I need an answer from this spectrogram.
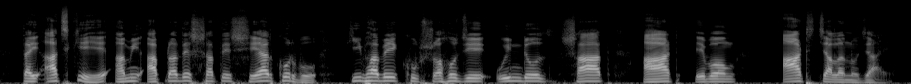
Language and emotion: Bengali, neutral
